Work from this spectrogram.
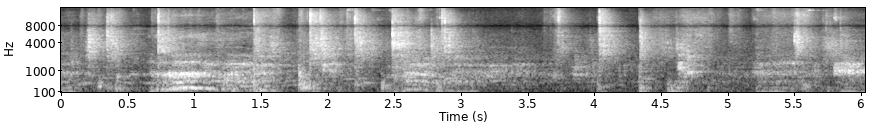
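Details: Rhodesian Ridgeback puppy trying to get a Border Collie to play: scuffling bursts mixed with short yelping whines and soft woofs, a brief tonal whimper near the start, repeated irregular clatter of movement throughout.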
